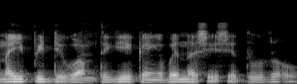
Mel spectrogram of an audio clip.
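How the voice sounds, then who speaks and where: A man talks with vocal fry. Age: 70s. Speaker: folk ragni singer. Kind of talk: interview.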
